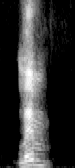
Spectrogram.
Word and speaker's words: Liam: Now, Lim, am I saying your name right? – Yeah, that's right. – Lim. – It's spelt Liam, but you could say Lim. I say Lim either way. – Okay, Lim.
